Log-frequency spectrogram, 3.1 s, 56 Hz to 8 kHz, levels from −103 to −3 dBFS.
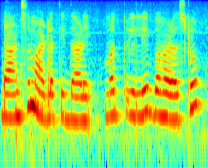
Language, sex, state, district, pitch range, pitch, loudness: Kannada, female, Karnataka, Bidar, 245-275 Hz, 260 Hz, -17 LUFS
